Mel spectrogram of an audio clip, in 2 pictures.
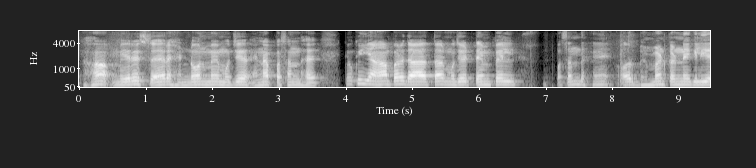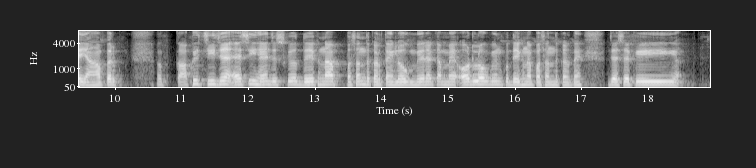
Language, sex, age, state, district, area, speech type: Hindi, male, 30-45, Rajasthan, Karauli, rural, spontaneous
